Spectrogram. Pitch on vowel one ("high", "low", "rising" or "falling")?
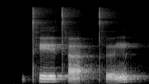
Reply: high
